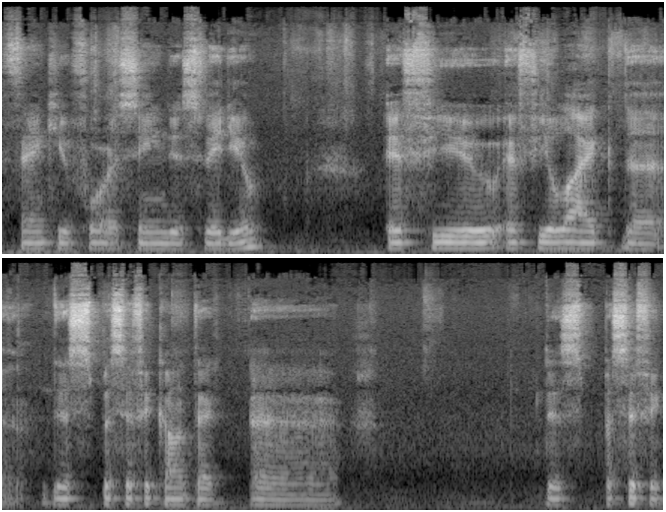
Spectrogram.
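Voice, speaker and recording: In a Portuguese accent, a man with a very deep, low pitch speaks very slowly, with long, frequent pauses and ordinary pitch variation. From Portugal. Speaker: psychotherapist. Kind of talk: unscripted monologue. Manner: halting, many fillers and repetitions.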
